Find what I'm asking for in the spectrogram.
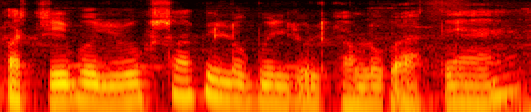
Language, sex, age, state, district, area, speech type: Hindi, female, 45-60, Uttar Pradesh, Prayagraj, rural, spontaneous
